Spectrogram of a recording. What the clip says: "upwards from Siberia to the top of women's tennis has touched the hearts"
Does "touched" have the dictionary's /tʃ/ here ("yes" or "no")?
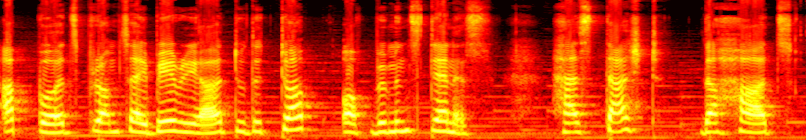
no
